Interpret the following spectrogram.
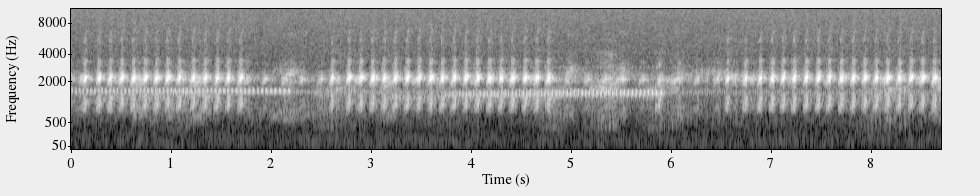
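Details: Pond tree frogs calling by night in April in north-east Italy; quick, harsh pulsed bursts follow one another almost without break, while mole crickets hold an even, sustained trill underneath.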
